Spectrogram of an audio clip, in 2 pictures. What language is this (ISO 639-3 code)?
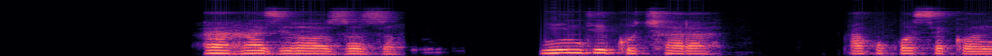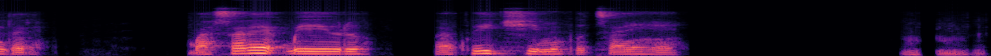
ibo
